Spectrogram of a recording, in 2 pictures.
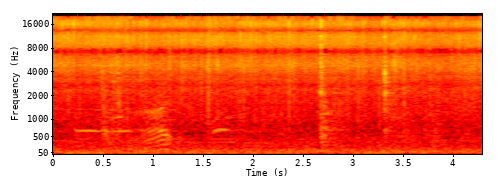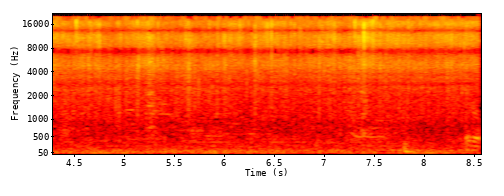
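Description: Potatoes frying on a flat-top griddle, a continuous soft sizzle and crackle with occasional stirring scrapes, close and even, no talking.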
